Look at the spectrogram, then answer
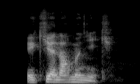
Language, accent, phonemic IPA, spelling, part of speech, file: French, France, /e.kja.naʁ.mɔ.nik/, équianharmonique, adjective, LL-Q150 (fra)-équianharmonique.wav
- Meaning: equianharmonic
